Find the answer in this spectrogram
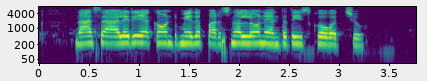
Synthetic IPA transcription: naːsaːlɐɾiːɐkɐwuɳʈmiːd̪ɐpɐɾsɐnɐlːo̞ːnɛnt̪ɐt̪iːsu̥kɔːʋɐt͡ʃːu

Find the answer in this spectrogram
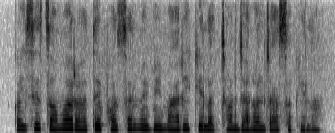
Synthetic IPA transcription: kəɪsesəməɾəɦt̪epʰəsəlmebimaɾikelətːt͡ʃʰəɳd͡ʒanəld͡ʒasəkela

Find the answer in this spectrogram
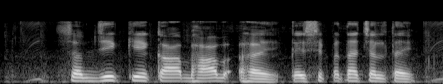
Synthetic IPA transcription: səbd͡ʒikekabʱabɦəkəɪsepət̪at͡ʃəlt̪ə

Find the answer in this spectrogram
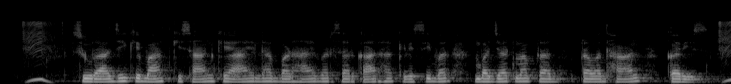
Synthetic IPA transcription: suɾaːd͡ʒikebaːd̪kɪsaːnkeaːeləbːəɽ̤aːebəɾsəɾkaːɾɦəkɾɪsibəɾbəd͡ʒəʈmãpɾəwəd̪ʱaːnkəɾis

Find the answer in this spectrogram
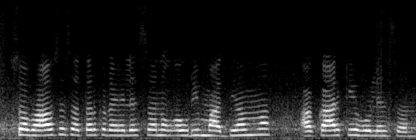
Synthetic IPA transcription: swəbʱawsə̃sət̪əɾkɾəɦelesənəʊɾimad̪ʱjəm | akaɾkeɦolẽsən

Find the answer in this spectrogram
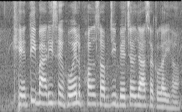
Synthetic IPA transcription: kʰet̪ibaɾiseɦoelpʰəlsəbd͡ʒibet͡ʃəld͡ʒasəkləjɦə̃

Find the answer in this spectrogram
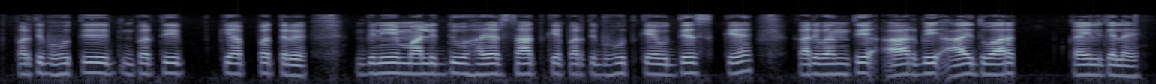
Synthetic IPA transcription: pɾət̪ɪbʱut̪pɾət̪i | kjapət̪ɾə | bɪnijəmːaːlɪd̪uɦəd͡ʒaːɾsaːt̪kepɾt̪ɪbʱut̪keʊd̪ːeskekaːɾjəbənt̪iaːɾbiʔa̰ːjd̪ʊwaːɾa | kəɪlɡelə

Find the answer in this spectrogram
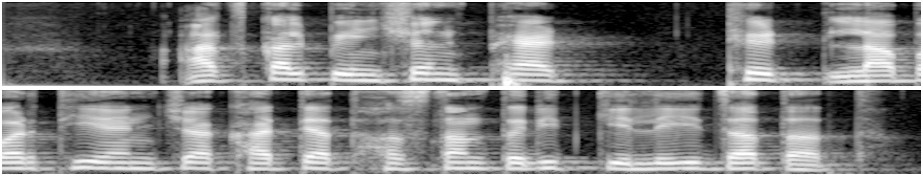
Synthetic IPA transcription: a̰d͡zkalpenɕənfʰɛʈ̚ | ʈʰːiʈ̚labaɾt̪ʰijãɲt͡ɕjakʰat̪jat̪həst̪ãnt̪əɾiːt̪kelid͡zat̪at̪

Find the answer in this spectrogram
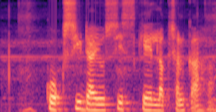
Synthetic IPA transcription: koksiɖajosiskeləkt͡ʃʰənka̰ɦ

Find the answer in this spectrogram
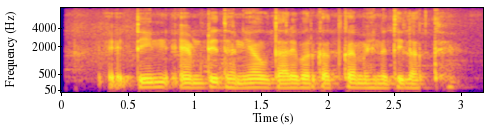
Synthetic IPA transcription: t̪iːnḛːmʈid̪ʱɐnijaʊt̪aːɾebɐɾkət̪kamɛɦnət̪ilɐkt̪ɦɛː

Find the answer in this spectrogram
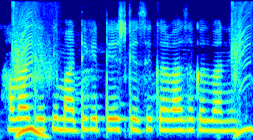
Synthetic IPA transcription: hɐmɾakʰeːt̪kemaːʈikeʈeːsʈkɛːsekəɾʋasəkət̪̚baːniː

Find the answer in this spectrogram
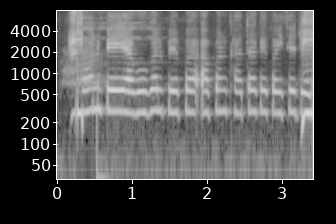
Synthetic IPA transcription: sonpejaɡuɡəlpepəɾʔəpənkʰat̪akekəjsed͡ʒe

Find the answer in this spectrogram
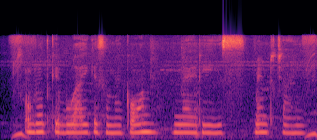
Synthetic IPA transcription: ʊɾəd̪kebʊaːikesəməjkɔːnː | əɾismẽɳʈt͡ʃaːɦẽ

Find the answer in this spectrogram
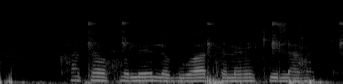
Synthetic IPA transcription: kʰaːt̪akʰoːleləɡuwaːɾt̪ɐnaɦkilaːɡət̪

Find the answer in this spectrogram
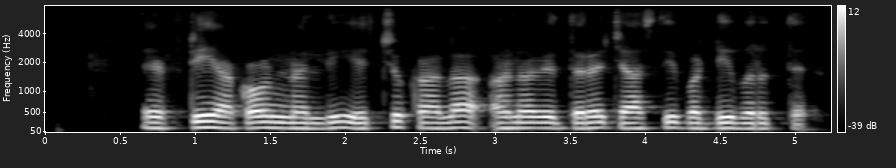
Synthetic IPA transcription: epʰʈiɐkɐwɳʈnɐlːiɦet͡ʃːukaːlɐʔɐnɐʋid̪ːɐɾed͡ʒaːst̪ibɐɖːibɐɾut̪ːe

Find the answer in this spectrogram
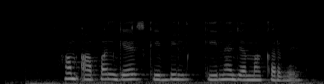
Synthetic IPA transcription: hɐmʔaːpənɡɛːskebɪlkeːnad͡ʒəmakəɾbẽː

